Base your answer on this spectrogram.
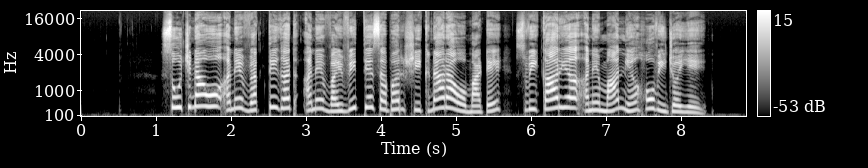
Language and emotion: Gujarati, neutral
